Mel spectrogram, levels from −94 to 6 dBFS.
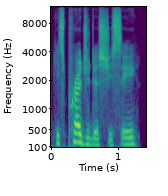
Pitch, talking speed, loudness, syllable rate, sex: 160 Hz, 170 wpm, -18 LUFS, 5.6 syllables/s, female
